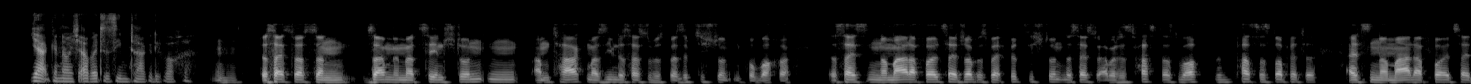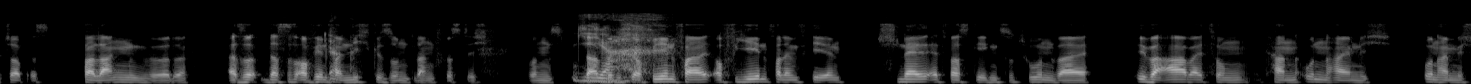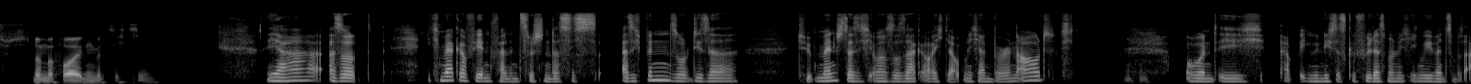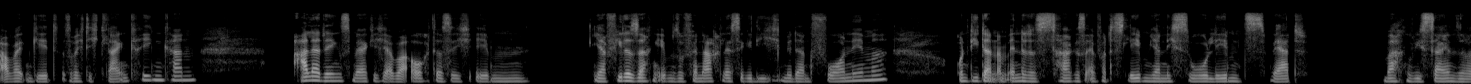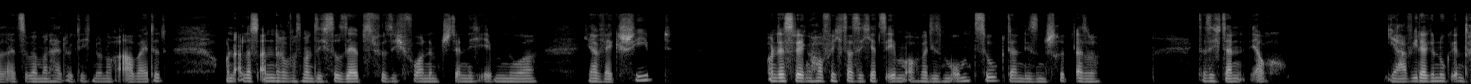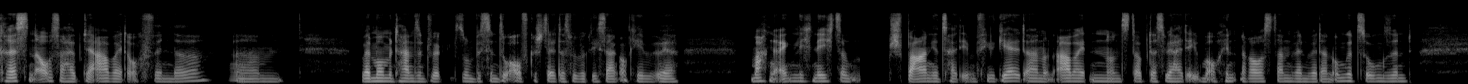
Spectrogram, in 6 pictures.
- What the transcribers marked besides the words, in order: chuckle; stressed: "jeden Fall"
- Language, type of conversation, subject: German, advice, Wie plane ich eine Reise stressfrei und ohne Zeitdruck?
